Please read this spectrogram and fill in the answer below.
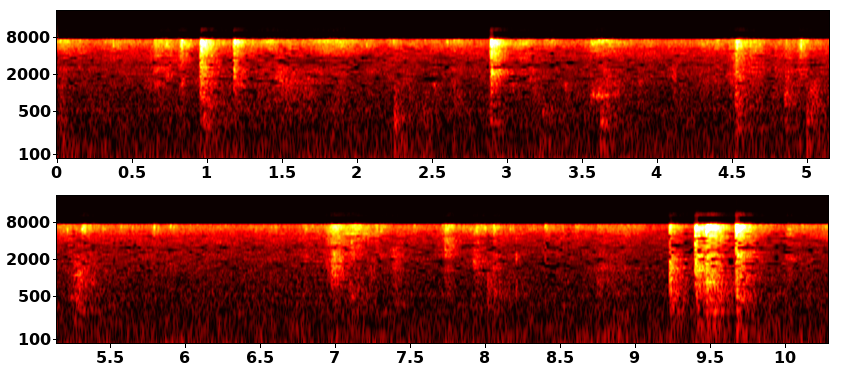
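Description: Classroom room noise with no talking: a steady low hum with scattered small clicks and knocks, and a louder cluster of knocks near the end.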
